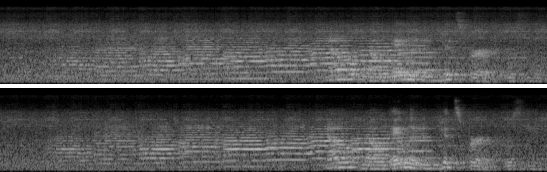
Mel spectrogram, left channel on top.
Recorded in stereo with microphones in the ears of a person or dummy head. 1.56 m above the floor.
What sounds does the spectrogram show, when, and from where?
0.4 s a trumpet: 15° right (ahead or behind), 0.5 m
3.2 s a woman speaking: 80° right, 0.6 m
